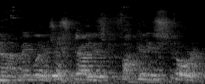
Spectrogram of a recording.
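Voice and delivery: ordinary talk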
